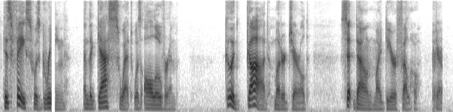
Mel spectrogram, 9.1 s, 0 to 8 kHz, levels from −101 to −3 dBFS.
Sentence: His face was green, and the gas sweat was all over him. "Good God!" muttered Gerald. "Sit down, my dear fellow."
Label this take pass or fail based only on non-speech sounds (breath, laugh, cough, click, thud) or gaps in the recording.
fail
